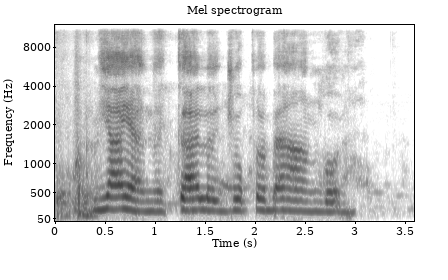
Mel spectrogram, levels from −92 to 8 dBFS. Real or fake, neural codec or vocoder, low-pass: fake; codec, 24 kHz, 3 kbps, HILCodec; 10.8 kHz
